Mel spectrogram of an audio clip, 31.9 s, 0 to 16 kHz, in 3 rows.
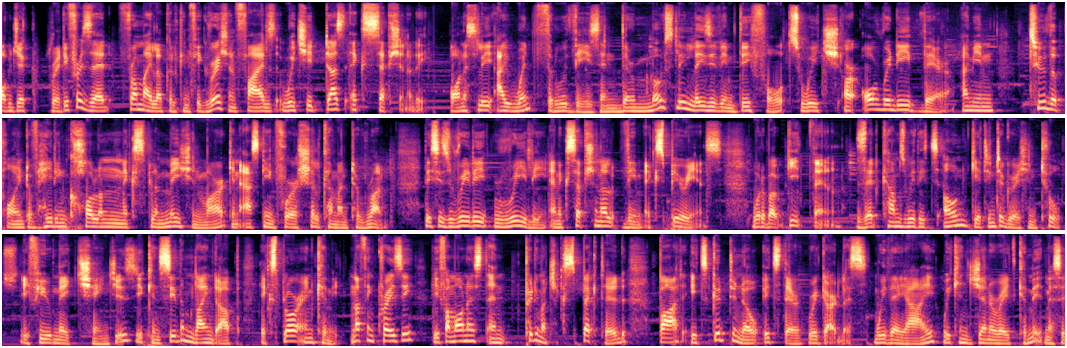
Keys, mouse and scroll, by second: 0.0-1.2 typing, 4.4 typing, 6.4-9.2 typing, 17.4 Return, 18.8 j, 22.0 j.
